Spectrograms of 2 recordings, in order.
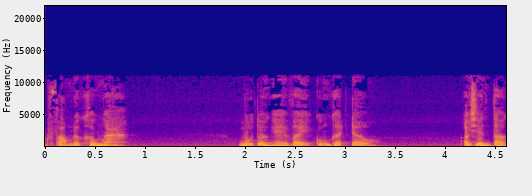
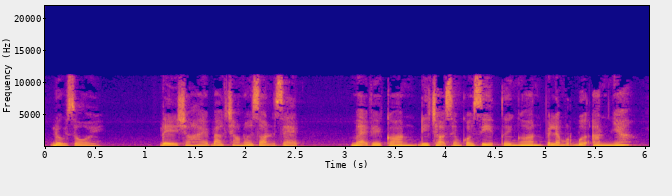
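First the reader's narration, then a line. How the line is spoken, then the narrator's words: Sighing, then smiling. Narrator (Vietnamese): thở dài mà cười một cái rồi nói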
